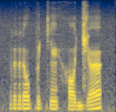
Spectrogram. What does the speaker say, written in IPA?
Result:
r o p ə c ẽ h ɔ d͡ʑ œ

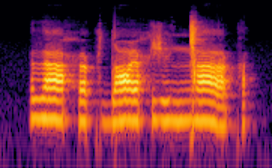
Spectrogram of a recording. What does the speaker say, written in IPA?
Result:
ð a ħ œ k dˤ iː ħ ʒ i ŋ͡ǀ a k

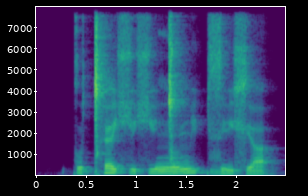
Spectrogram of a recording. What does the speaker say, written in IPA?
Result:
k ʊ˨ ǀʰ ɛ˦˨ ç ə˨ ç i˨ ŋ͡ǀ ʊ˨˦ m i˦ k z i˨ xʲ a˨

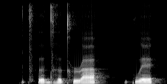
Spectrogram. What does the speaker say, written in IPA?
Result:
t͡sʼ ə dʱ ə kʰ ɹ a | kʷ ɛ

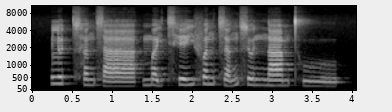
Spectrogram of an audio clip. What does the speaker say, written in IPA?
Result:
l ɵ˥ t̚ t͡sʰ ɐ˧ ŋ s aː˨ | m ɐ˨˩ j t͡sʰ e˨˧ j f ɐ˧ ŋ t͡s ɐ˨˥ ŋ s ɵ˧ n n̪ aː˧ m t̪ʰ uː˨˩

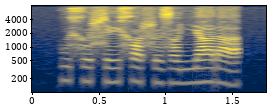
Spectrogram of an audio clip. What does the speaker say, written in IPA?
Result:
kʷ ɪ x ʊ ɬ e x ɔ ɬ ʊ z ɔ ɲ a ɾ a

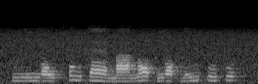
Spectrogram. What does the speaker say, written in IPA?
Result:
m i˩ ɲ ɔː˩ w pʰ o˥˨ ŋ k ɛː˧˩ m aː˩ n ɔː˥˨ k̚ ɲ ɔː˧˩ k̚ l i˧˥ m p u˧˥ f u˥˨ t̚

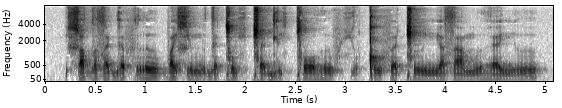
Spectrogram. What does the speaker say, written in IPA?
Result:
ɕ ə dˤ ə z ɛ ɡ ɛ f r ɯ b a ɕ e m ɯ d ɛ ǀ o ç ǁ ɛ ɡ j ə ç ǀ o ɦ ɯ f ç o ǃ ɯ f ɛ ǁ ɯ ɲ a z a m ɯ ɦ ɛ ɲ ɯ

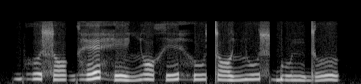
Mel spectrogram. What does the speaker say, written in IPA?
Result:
bʱ ʊ˥˨ s ɔ˧ ɡʱ ɛ˧˥˧ h e˨˩ ʎ ɔ˥˨ x ɪ˧˥˧ h u˦˥ t ɔ˧ ʎ u˦˥ s ɓ u˧ n d ʊ˧˥˧

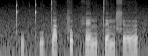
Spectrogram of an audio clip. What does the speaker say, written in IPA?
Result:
t̪ʰ u˨˩ k̚ t̪ʰ u˨˦ t̪ a˨˩ t̚ f ə˦˥ p̚ h ɛ˧ n t̪ ɛ˧ m s əː˨˦

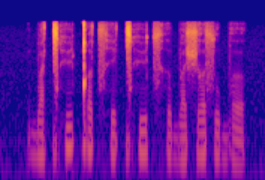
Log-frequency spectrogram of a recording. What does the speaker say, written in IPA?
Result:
b a ǀʰ y ǃ ʌ t͡sʰ e ǀʰ y t͡sʰ ə b a ʃ ʌ s u b ʌ

